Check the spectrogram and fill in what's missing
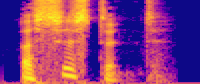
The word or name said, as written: assistant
